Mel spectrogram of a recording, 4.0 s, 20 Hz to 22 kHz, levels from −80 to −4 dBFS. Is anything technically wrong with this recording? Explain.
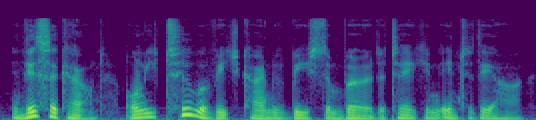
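Yes. Throughout, mains hum: a ground loop or nearby transformer is leaking the 60 Hz power line into the signal, leaving a steady low drone roughly 30 dB beneath the speech.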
